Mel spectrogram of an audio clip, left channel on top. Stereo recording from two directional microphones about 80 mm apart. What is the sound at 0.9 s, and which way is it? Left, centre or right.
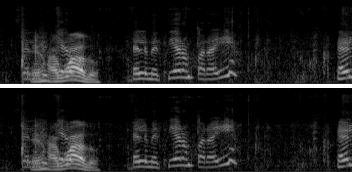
Speech, left.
